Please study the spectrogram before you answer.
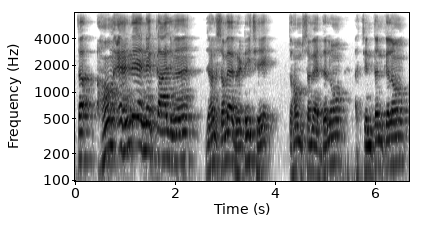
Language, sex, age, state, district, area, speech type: Maithili, male, 45-60, Bihar, Madhubani, urban, spontaneous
